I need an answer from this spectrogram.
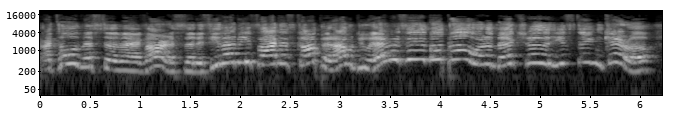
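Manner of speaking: put-on high, breathless eager boy; eager kid voice. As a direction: gush like a starstruck little kid.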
